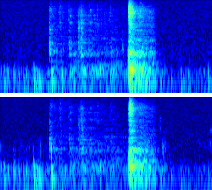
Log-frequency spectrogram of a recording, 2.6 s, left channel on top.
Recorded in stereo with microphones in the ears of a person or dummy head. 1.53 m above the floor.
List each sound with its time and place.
0.6 s keys jangling: 25° left (ahead or behind), 2.0 m; by 1.9 s 30° left (ahead or behind), 1.3 m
